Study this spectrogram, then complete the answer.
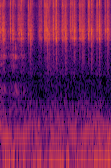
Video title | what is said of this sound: Opening a care package from Get Ur Fish On Steve Chapman | there's a rattle in there in in these two little two little uh things at the bottom here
